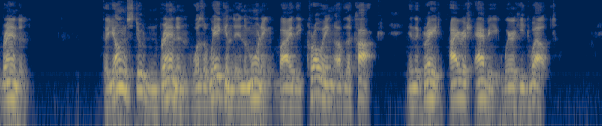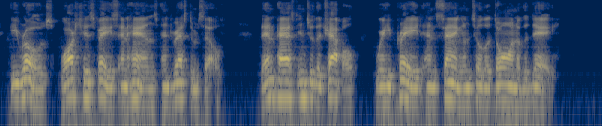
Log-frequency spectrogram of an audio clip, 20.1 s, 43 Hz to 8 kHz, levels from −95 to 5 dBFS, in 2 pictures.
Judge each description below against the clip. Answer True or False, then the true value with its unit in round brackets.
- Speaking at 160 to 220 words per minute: False (150 wpm)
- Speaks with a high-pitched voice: False (130 Hz)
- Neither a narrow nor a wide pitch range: False (6.7 semitones)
